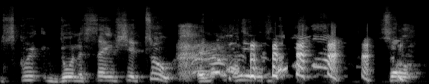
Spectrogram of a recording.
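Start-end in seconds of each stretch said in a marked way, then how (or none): 2.0-3.4 high mock yelp of pain; imitated yelp. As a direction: squeal it like the hurt friend. Dogs attacking outside the gate.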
